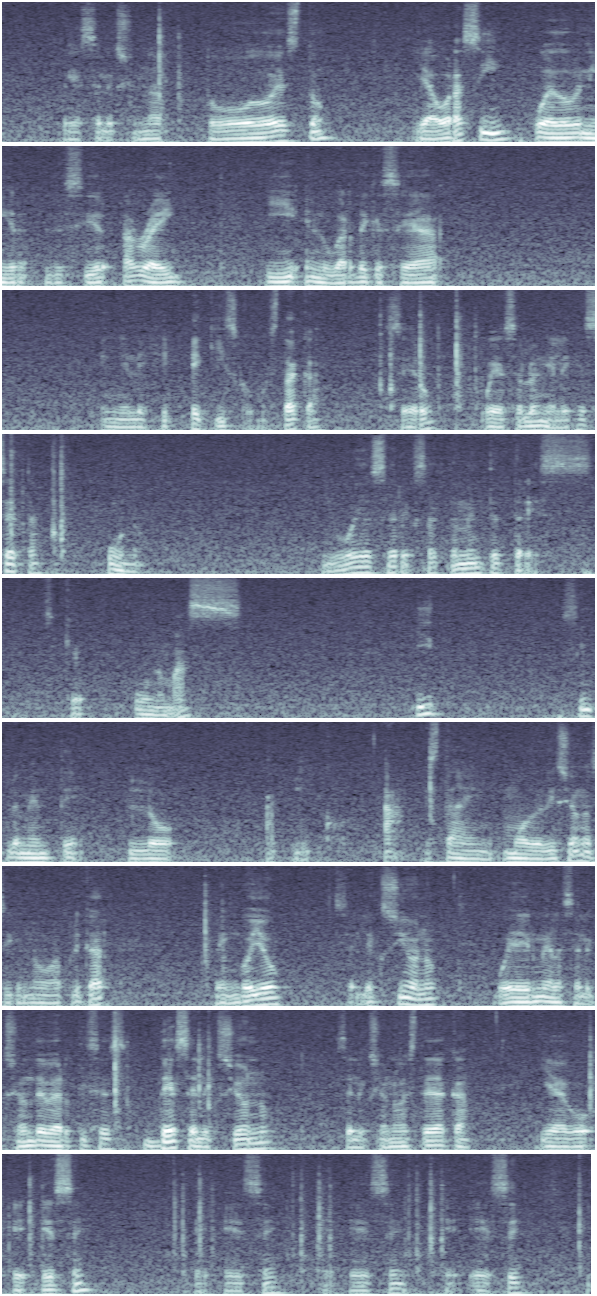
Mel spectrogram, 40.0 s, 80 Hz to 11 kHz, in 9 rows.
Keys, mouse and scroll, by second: 1.3 a, 1.7-2.3 scroll down 2, 2.3-2.8 scroll up 2, 4.0 click, 5.2 click, 8.5-9.7 drag, 10.6 click, 11.8 KP_0, 12.1 Tab, 13.4 KP_1, 13.8 KP_Enter, 18.7 click, 20.1-20.6 scroll up 1, 20.7-21.0 scroll down 1, 24.1 click, 25.5 Tab, 26.9 click, 27.9 right click, 28.2 Tab, 28.8 middle click, 31.1 click, 31.5-32.0 scroll up 2, 32.0 a, 33.2 alt+shift+right click, 34.5-34.8 scroll down 2, 35.6-39.3 typing, 36.8 click, 37.7 click, 38.6 click, 39.4 click.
